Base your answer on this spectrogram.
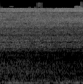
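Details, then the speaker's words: Root canal irrigation with 6% sodium hypochlorite in a 10-year-old girl's traumatized upper front tooth (#8) with an open apex, pulp exposure and irreversible pulpitis signs; steady high-pitched hiss of fluid spray and suction. "so the ethical diameter of this juice is very large but I'm not afraid to use hypo this is six percent hyper"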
